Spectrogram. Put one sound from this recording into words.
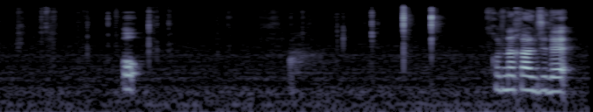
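A plastic wrapper crinkles in hands.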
